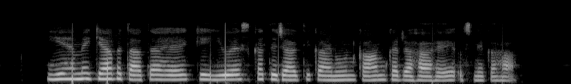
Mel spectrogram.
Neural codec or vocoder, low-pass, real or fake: none; 7.2 kHz; real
